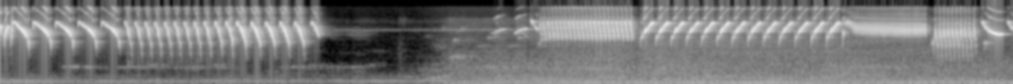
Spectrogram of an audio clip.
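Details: Yellow canary in morning song: rapid repeated whistled chips, a second of silence, then a buzzy trill, more quick chip series and a final sweeping note.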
